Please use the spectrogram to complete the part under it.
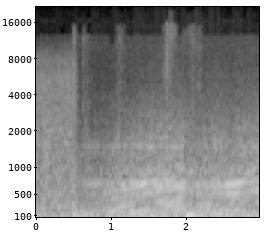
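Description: A Honda Civic Type R, BMW M135i, Mercedes-AMG A35, Audi S3 and Volkswagen Golf R accelerate hard in a quarter-mile drag race, the loud engine note climbing steadily through the gears with brief dips at each shift.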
